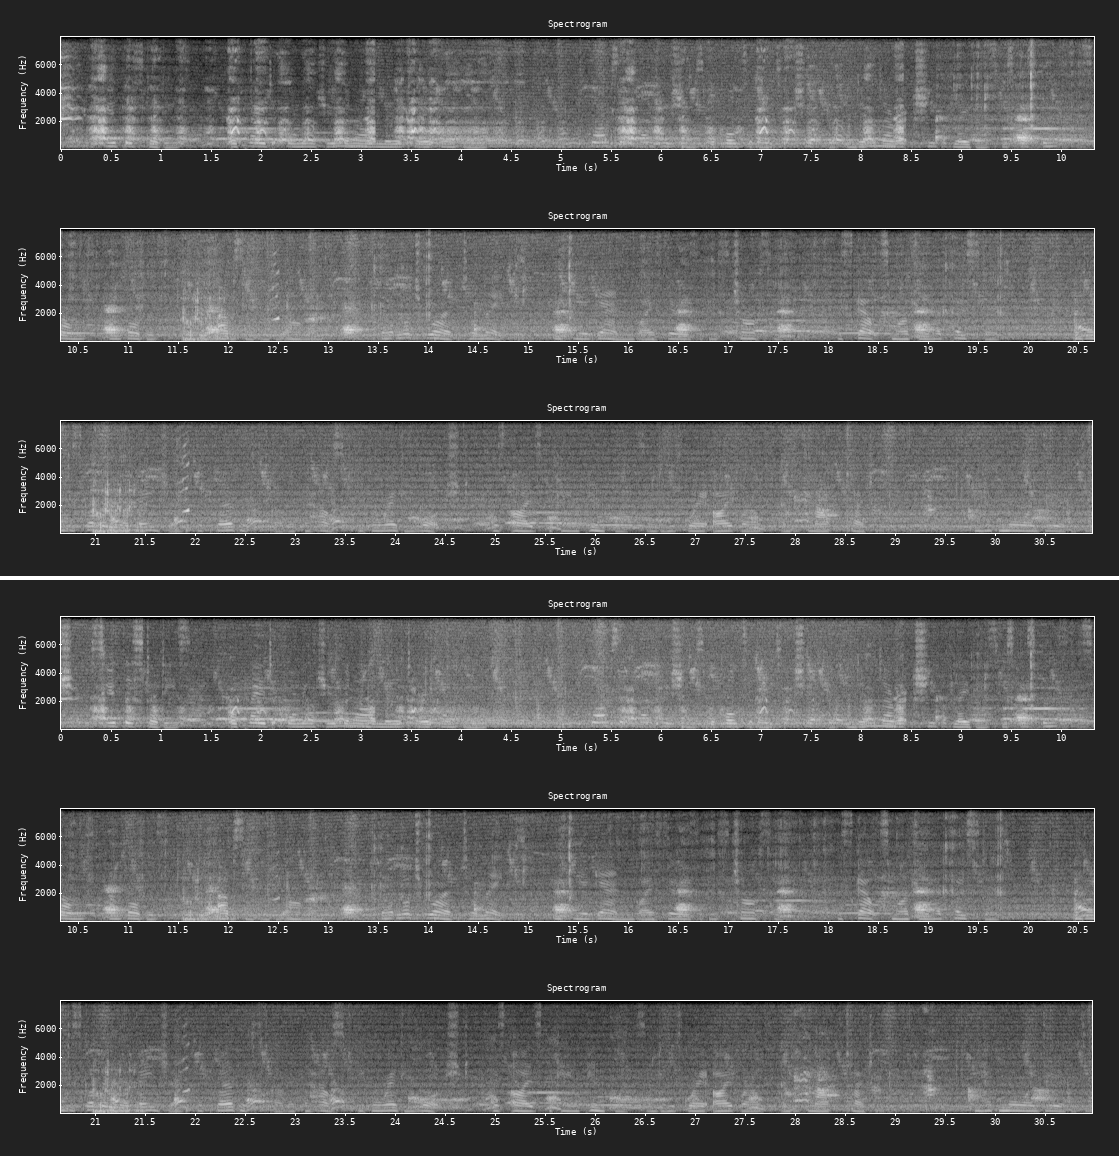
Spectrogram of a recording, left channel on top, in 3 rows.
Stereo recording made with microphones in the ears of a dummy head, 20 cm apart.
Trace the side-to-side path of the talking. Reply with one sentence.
You can hear the talking go from the right side to the left.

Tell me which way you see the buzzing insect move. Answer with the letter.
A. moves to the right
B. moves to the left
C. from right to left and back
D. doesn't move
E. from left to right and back
B.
